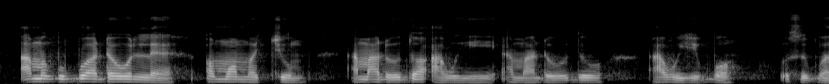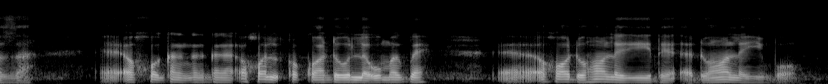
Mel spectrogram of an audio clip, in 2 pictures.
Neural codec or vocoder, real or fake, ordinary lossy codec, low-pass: codec, 24 kHz, 3.1 kbps, DualCodec; fake; Opus, 32 kbps; 10.8 kHz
